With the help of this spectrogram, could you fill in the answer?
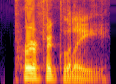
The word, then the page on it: perfectly: American English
